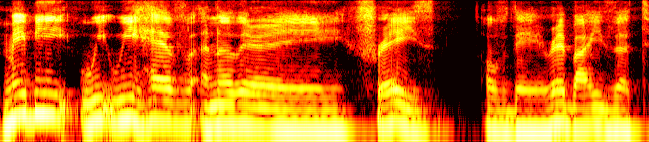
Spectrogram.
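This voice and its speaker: In an Israeli accent, a man speaks at a very slow pace with lively intonation over a quiet background. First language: Hebrew. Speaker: Orthodox rabbi. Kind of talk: religious teaching interview. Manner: halting, hesitant English. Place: studio. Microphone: studio mic.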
